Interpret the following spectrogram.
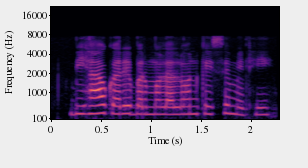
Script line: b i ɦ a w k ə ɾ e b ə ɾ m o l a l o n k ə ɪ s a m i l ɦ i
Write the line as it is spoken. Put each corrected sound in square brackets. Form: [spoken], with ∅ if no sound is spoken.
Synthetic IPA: b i ɦ a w k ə ɾ e b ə ɾ m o l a l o n k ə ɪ s [e] m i l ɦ i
